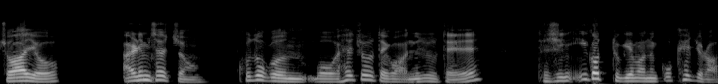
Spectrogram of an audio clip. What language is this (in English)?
Korean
